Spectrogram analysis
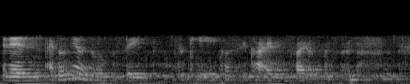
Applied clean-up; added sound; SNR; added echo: none; Sink (filling or washing) / Water tap, faucet; 13 dB; reverberation time 0.8 s.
